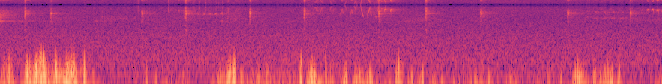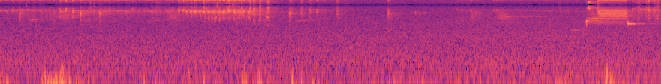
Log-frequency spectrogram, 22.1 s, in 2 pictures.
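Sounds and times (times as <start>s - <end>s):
small bird singing: 5.0s - 7.3s, 9.4s - 16.8s, 20.6s - 22.0s.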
